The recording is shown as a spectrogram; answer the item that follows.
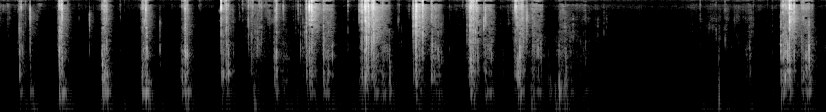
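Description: A large batch of fluffy slime being squished, poked and pulled apart by hand, making short sticky squishes about two a second. They stop for about a second and a half near the end, then start again louder.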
